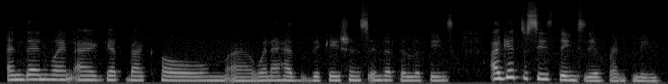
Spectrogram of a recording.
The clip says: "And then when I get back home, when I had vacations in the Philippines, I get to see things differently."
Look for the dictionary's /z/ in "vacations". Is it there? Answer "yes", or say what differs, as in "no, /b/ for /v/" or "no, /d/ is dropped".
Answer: no, /s/ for /z/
